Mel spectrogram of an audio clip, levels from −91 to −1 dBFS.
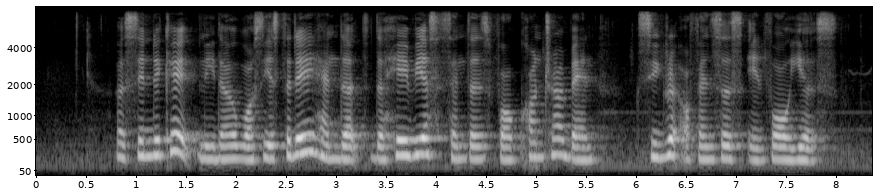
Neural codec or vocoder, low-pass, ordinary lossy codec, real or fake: none; 7.2 kHz; none; real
